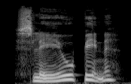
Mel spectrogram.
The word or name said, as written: slavebinde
